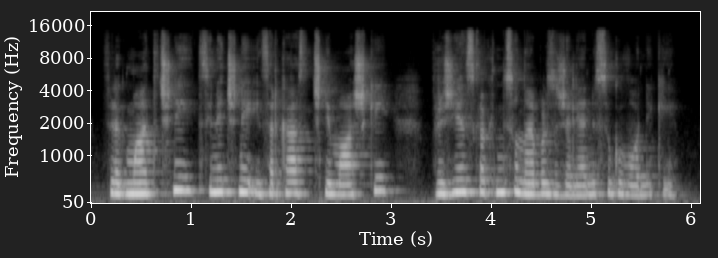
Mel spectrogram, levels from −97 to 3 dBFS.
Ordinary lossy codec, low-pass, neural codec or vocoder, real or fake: none; 14.4 kHz; none; real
